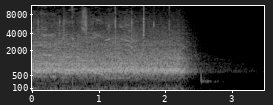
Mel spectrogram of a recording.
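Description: A stadium crowd roars loudly, then fades away.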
